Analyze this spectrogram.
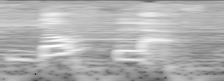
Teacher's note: La palabra o la sílaba lar es nuestra última sílaba. Y nuestra penúltima sílaba es do. Y está acentuada en do.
